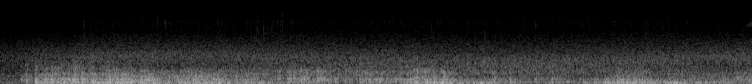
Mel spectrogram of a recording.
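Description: Steady heavy rain with rumbling thunder during a stormy night in the Gone Home video game, a broad, continuous wash of downpour and low rolling rumbles, with no speech.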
